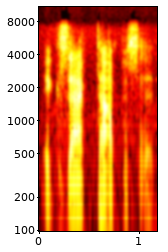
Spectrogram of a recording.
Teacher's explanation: probably for speaking fast we'll drop the k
